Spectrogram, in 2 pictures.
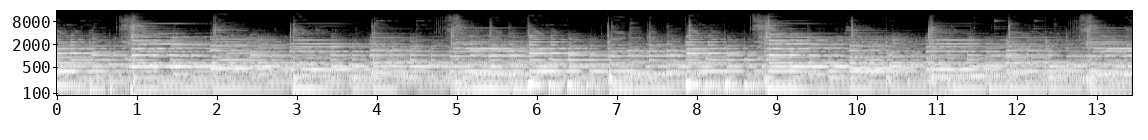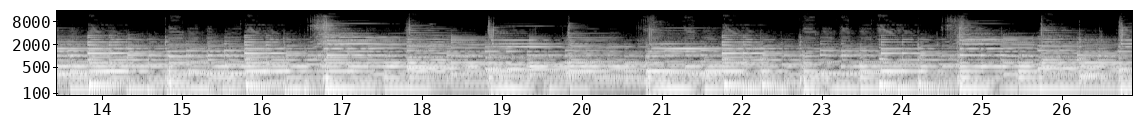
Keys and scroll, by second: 1.0 ctrl+w, 3.8 ctrl+a, 4.7 ctrl+c, 6.9 ctrl+v, 9.9 ctrl+t, 12.3 ctrl+t.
